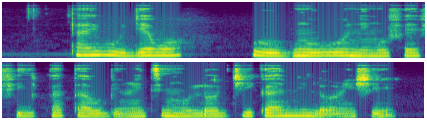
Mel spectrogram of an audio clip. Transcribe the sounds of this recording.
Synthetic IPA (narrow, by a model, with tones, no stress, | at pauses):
ta˦i˦wo˦˨d͡ʒɛ˦wɔ˦ | o˦˨ɡũ˨˦o˧wo˦˨nĩ˧mo˧fɛ˦fi˧k͡pa˦ta˦˨o˧bĩ˨ɾ̃ĩ˧ti˦mo˧lɔ˧d͡ʒi˦ka˦nĩ˦lɔ̰˨ɾ̃ĩ˧ʃe˧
